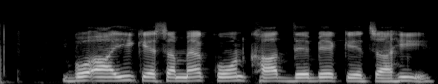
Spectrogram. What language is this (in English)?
Magahi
